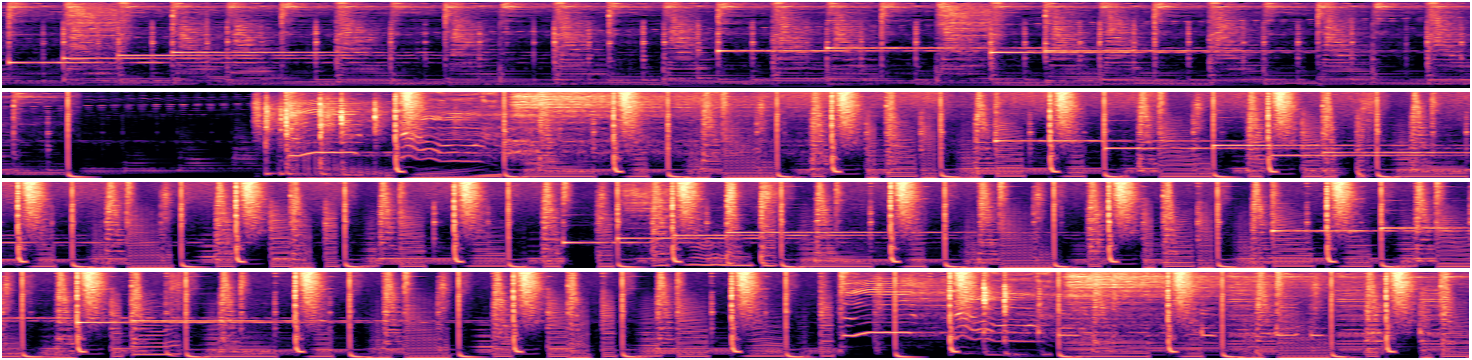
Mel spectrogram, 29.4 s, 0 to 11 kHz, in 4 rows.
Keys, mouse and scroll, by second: 0.2 click, 1.9 click, 2.0-2.6 middle drag, 2.6 click, 3.9 click, 4.3-5.5 middle drag, 5.5-5.8 scroll down 2, 5.8 click, 6.5 KP_3, 7.1 click, 7.6 g, 8.8 scroll up 2, 9.4 Tab, 10.5 shift+middle drag, 10.7 scroll down 1, 11.2-11.7 scroll up 1, 11.7 Tab, 12.1 click, 12.2 scroll up 1, 12.3-13.6 middle drag, 13.6 shift+a, 14.1 s, 15.6 click, 15.8 scroll down 1, 16.1-19.6 shift+middle drag, 22.3 s, 24.3-26.1 drag, 26.1 KP_0, 28.8 click.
